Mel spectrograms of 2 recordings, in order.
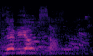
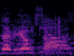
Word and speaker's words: Leviosa: You're saying it wrong. It's Leviosa. Not Leviosa.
